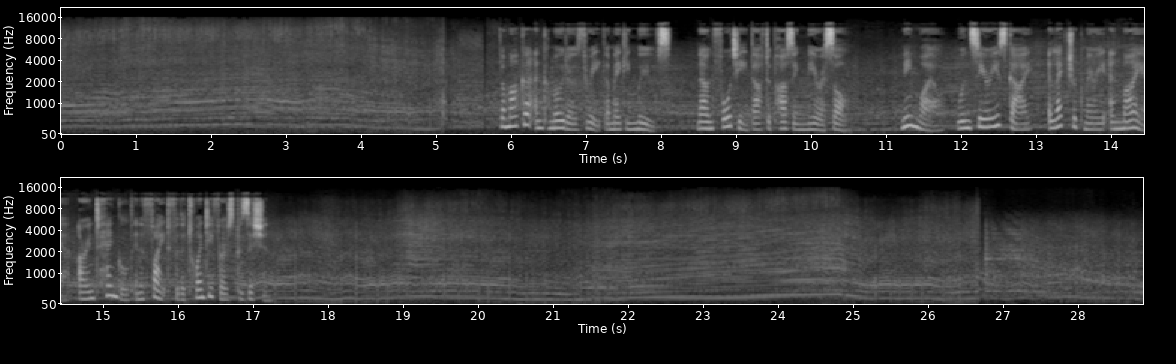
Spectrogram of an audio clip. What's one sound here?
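Racing car engines whine and rise and fall in pitch as the cars speed around the track.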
